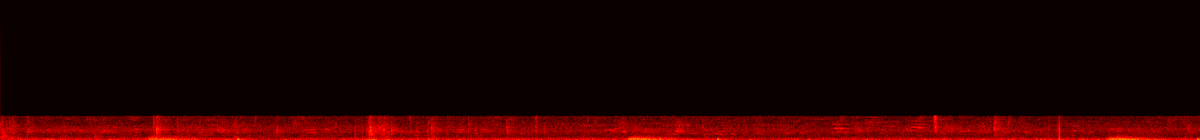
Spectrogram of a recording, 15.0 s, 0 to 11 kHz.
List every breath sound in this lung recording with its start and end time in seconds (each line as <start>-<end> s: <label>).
1.67-2.62 s: inhalation
2.62-3.25 s: exhalation
7.75-8.63 s: inhalation
8.63-9.31 s: exhalation
13.81-15.00 s: inhalation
